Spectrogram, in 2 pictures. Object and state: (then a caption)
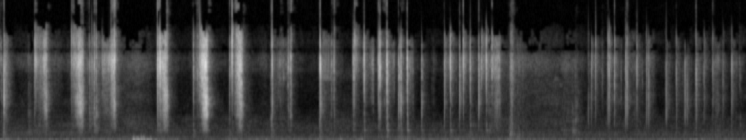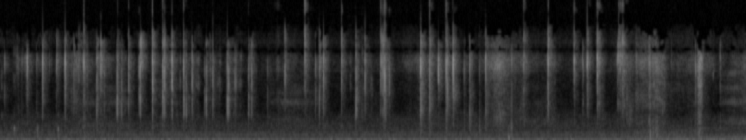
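Painted wooden porch handrail. Fingertips and long nails tap in quick flurries on the white-painted solid wooden top rail of a porch handrail. The taps are sharp, bright clicks that come in dense bursts for the first five seconds, then thin out into lighter, scattered tapping. A steady low rumble runs underneath throughout.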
